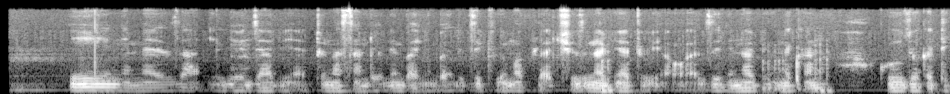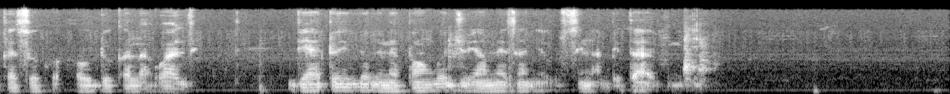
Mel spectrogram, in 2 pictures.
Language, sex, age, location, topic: Swahili, male, 25-35, Nairobi, finance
